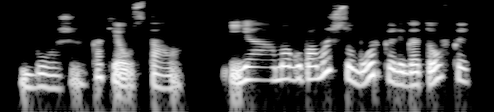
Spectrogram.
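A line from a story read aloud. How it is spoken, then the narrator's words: Timid hint. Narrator (Russian): Робко намекнула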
